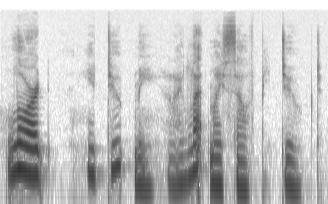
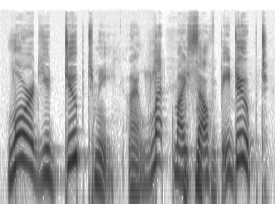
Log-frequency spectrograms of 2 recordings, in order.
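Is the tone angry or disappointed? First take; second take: disappointed; angry. First: The voice sounds disappointed. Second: The voice sounds angry. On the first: The speaker is disappointed with himself. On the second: The speaker is angry at God.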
